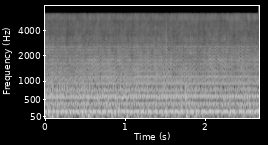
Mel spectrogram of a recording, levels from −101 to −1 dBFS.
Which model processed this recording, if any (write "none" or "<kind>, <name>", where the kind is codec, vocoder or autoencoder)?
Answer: vocoder, Vocos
